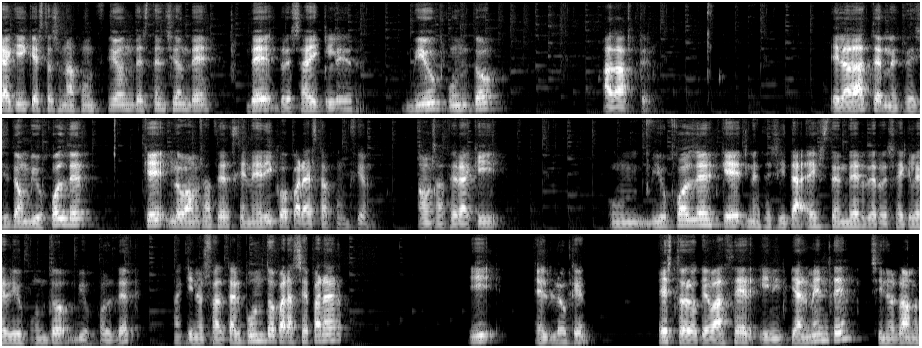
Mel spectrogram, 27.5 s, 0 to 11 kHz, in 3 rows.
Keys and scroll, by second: 18.2 Return, 19.7 ctrl+alt+l, 24.2 ctrl+alt+l, 24.3 ctrl+alt+o.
